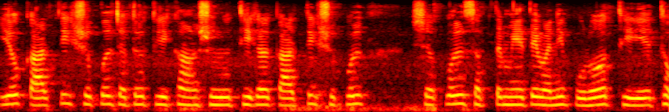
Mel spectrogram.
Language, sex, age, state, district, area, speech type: Sindhi, female, 18-30, Gujarat, Surat, urban, read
